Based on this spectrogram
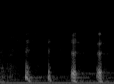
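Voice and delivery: soft, breathy chuckle trailing off; quiet real laughter. Real, not acted. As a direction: chuckle helplessly under your breath. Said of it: "forgive me for laughing".

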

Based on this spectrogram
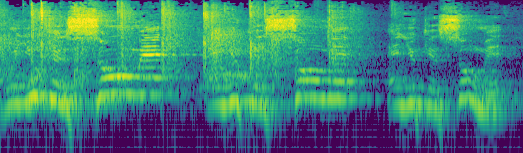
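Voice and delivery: high, loud shouted sermon; preaching shout. Acted. Preacher defying the devil before his congregation, shouting. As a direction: thunder it at the devil.

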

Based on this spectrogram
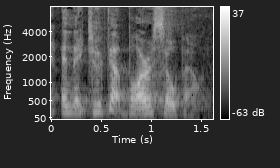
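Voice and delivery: ordinary delivery

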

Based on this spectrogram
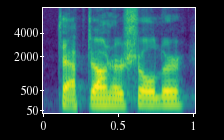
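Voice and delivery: ordinary talk

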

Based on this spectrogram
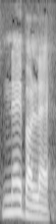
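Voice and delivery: playful best-attempt Australian accent. Shown as a demonstration. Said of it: "Australian accent".

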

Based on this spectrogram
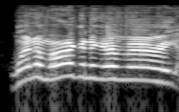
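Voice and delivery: high, loud whiny wail; hammed-up lament over still being single; mock self-pity. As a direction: whine about your own luck. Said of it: "you're like".

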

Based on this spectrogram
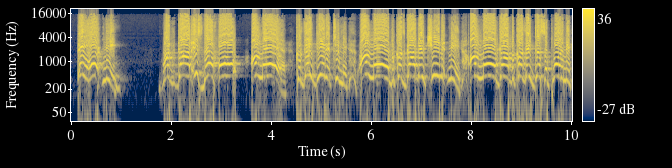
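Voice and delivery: high, driving sermon exhortation; insistent pulpit cry, hammering each phrase; impassioned preaching. Real, not acted. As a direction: preach it forcefully, pitch held high. Preaching at full force.

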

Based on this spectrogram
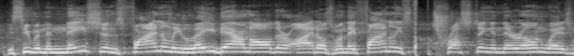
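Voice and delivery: rising preacher's fervor; impassioned preaching. Acted. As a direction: preach it with growing fire. Preaching builds to full force.

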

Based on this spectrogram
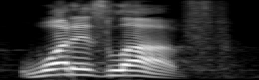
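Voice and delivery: normal talking voice

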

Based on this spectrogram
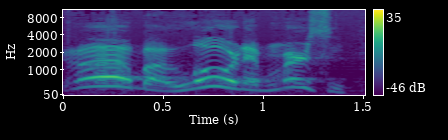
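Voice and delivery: high, loud exasperated Oh my Lord; exasperated cry. Retold or imitated. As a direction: throw up your hands in mock despair. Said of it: "and I'm like".

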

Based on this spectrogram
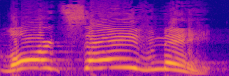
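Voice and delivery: loud, high, drawn-out cry for rescue; slow, full-voiced shout for help; desperate cry. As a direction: cry out like a drowning man. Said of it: "He cried out".

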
